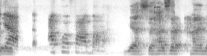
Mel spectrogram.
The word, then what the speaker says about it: aquafaba: one with the um what is it the agua faba i can never say it correctly yeah aquafaba yes it has that kind of um that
